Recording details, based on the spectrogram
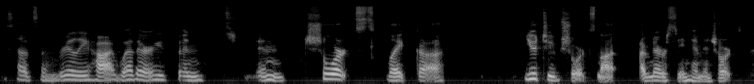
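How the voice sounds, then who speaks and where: A woman's voice: mid-range voice, measured pace, gravelly, a little mellow, dry recording. A middle-aged woman hosting a livestream, chatting casually and laughing often. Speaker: livestream host. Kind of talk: casual chat. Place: home livestream. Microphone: video call.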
